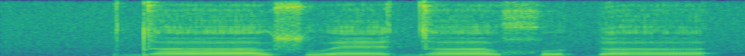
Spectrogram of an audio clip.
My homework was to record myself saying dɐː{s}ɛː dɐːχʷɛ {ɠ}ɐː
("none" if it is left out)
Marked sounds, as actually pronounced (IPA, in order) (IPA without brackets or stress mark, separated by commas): sʷ, ɠ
